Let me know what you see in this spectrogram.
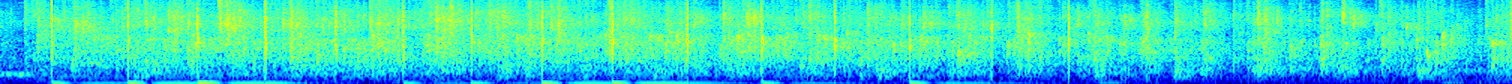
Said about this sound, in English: Well, in my opinion, this has been an incredible afternoon. And if you agree with me, give a really loud and warm applause for all of the women who've participated.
